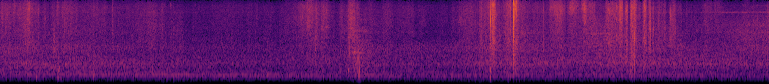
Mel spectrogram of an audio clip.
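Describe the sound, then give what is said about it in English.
Steady, even rumble from inside a moving, remarkably empty train carriage, with a low constant hum and a few sharp clunks and rattles now and then. Nobody speaks. “Well, now sitting on a remarkably empty train.”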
